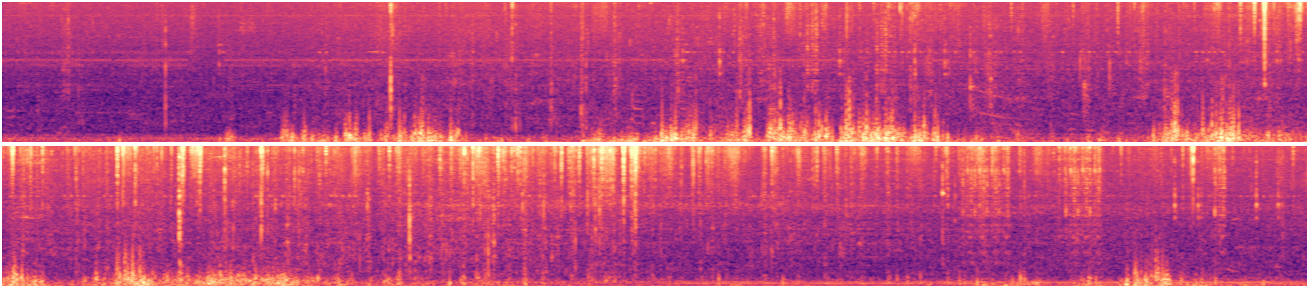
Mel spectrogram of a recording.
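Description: Horse's hooves trotting on soft sand arena footing, in uneven rhythmic bursts that grow louder as the horse passes close, loudest near the middle.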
